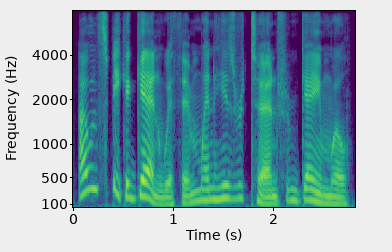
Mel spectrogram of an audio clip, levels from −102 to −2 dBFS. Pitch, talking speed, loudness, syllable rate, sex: 160 Hz, 255 wpm, -20 LUFS, 6.3 syllables/s, male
